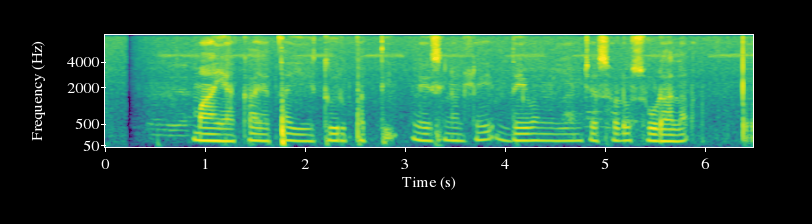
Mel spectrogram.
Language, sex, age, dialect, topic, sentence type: Telugu, male, 31-35, Southern, agriculture, statement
